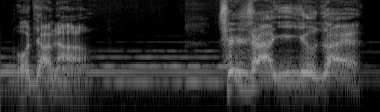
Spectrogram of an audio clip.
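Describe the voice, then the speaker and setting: Loud music plays in the background while the speech moves at a very slow pace. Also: man. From Anhui, China. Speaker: retired army general. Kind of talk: interview answer. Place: home room. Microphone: lapel.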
